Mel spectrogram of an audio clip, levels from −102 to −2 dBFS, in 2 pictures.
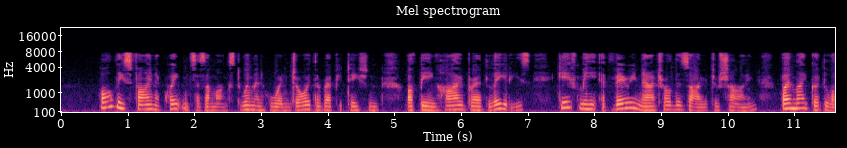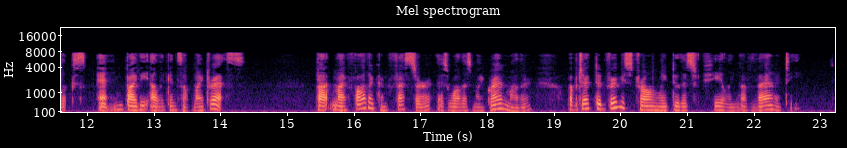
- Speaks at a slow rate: Yes, slow, 130 wpm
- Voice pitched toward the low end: No, medium, 145 Hz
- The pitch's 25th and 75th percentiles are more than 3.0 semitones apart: Yes, average, 4.1 semitones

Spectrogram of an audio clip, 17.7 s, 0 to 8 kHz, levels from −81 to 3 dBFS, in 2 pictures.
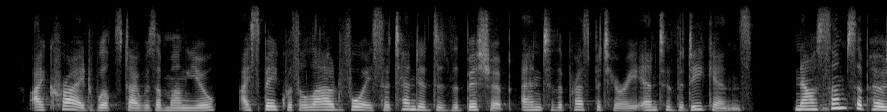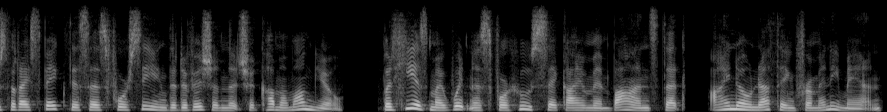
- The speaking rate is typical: No, fast, 215 wpm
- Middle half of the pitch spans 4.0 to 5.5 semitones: No, average, 3.3 semitones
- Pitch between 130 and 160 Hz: No, medium, 185 Hz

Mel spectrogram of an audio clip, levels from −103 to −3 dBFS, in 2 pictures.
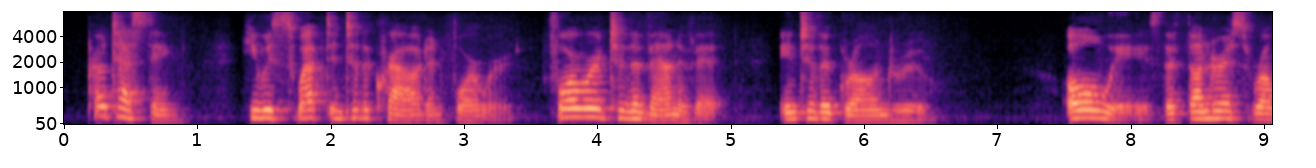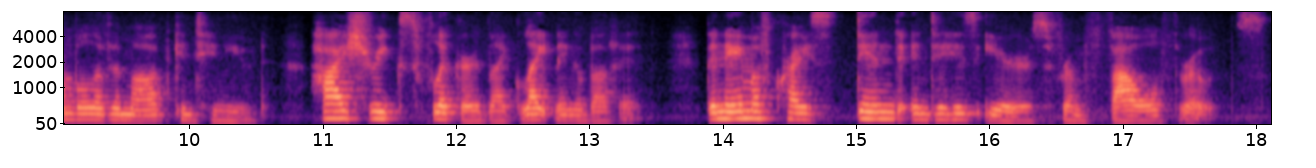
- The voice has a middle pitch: Yes, medium, 165 Hz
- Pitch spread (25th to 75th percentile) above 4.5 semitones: Yes, average, 5.2 semitones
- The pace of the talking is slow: No, average, 150 wpm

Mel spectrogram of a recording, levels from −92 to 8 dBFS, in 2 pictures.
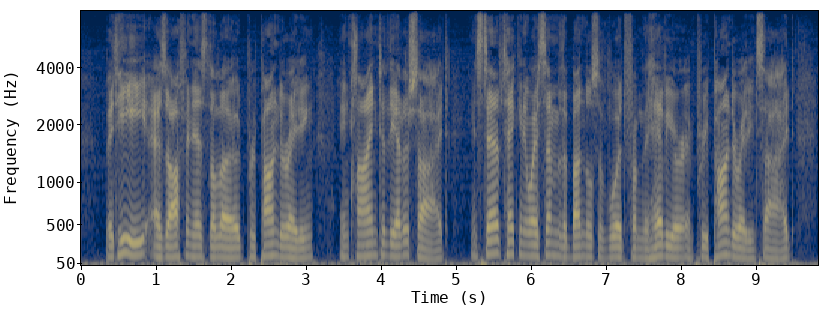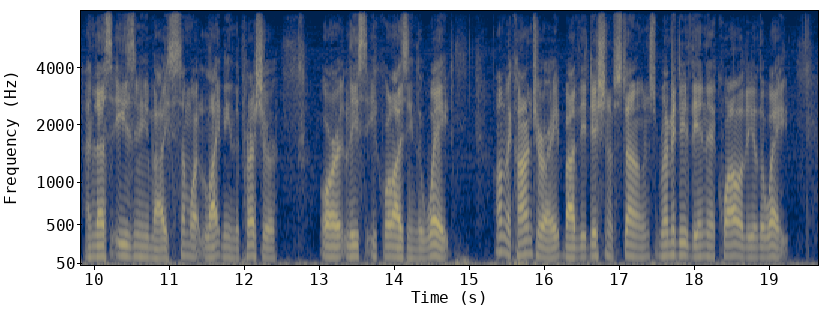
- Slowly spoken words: No, average, 175 wpm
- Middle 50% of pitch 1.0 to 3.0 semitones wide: Yes, narrow, 2.4 semitones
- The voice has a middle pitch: No, low, 125 Hz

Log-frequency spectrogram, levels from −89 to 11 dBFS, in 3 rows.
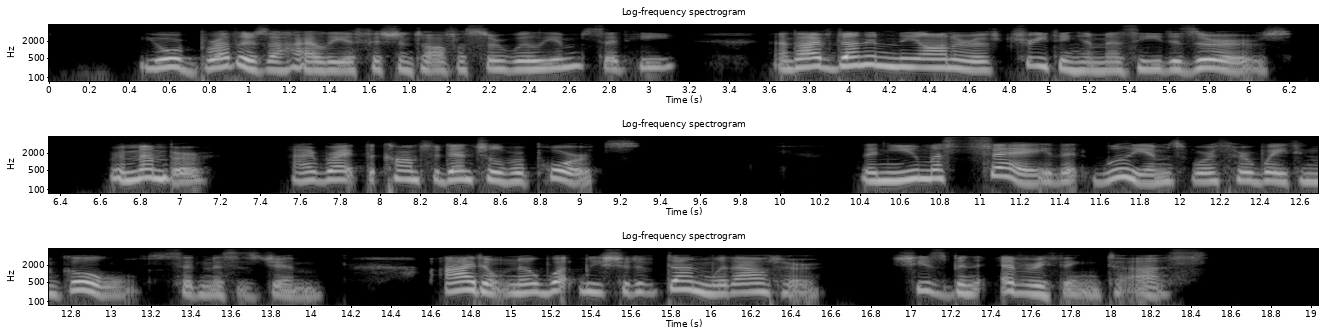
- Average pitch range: Yes, average, 3.9 semitones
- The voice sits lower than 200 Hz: No, high, 215 Hz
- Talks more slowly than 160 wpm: No, average, 180 wpm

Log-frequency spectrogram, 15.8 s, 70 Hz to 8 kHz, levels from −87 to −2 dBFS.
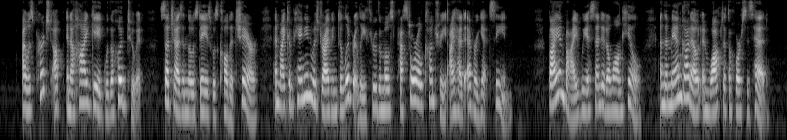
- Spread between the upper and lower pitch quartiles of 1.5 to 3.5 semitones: No, average, 5.2 semitones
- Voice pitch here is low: No, high, 195 Hz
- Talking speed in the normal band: No, fast, 215 wpm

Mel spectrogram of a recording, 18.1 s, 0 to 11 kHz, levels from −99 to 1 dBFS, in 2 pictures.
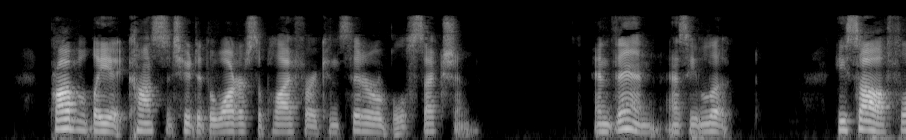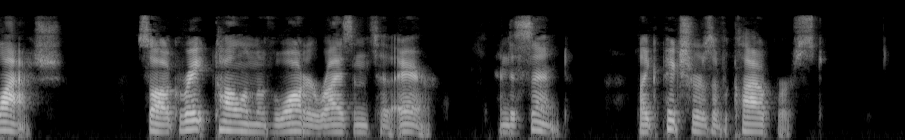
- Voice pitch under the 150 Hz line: Yes, low, 135 Hz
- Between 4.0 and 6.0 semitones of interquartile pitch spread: No, narrow, 2.6 semitones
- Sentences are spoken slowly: Yes, slow, 120 wpm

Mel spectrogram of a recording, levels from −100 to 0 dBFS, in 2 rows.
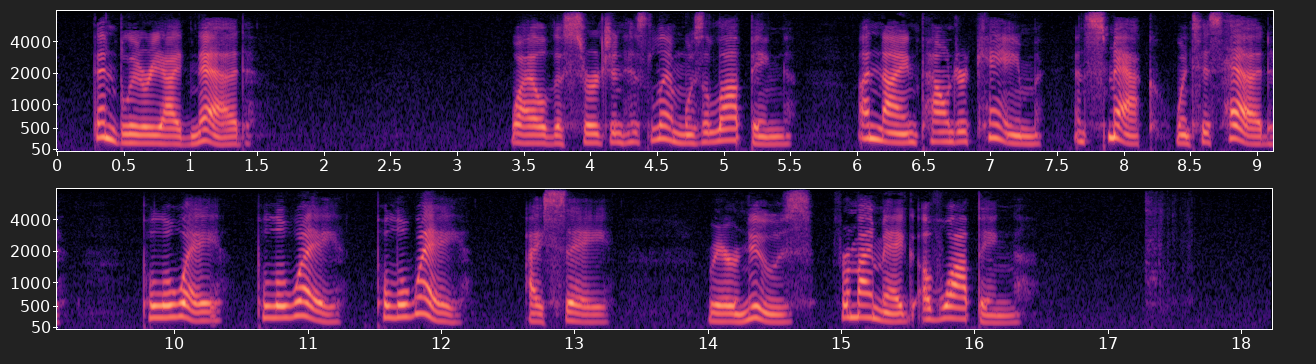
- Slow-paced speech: Yes, slow, 120 wpm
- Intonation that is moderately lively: No, wide, 7.0 semitones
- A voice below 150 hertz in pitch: No, high, 190 Hz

